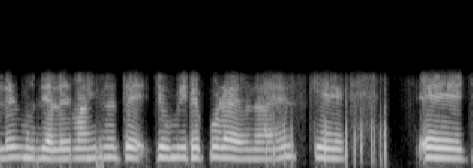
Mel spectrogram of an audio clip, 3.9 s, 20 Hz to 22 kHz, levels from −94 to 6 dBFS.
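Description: Opus voice compression runs throughout the speech and is heavy. The codec is in its SILK linear-prediction mode at narrowband, so nothing survives above about 4.2 kHz and the voice sounds muffled and boxed-in. The excitation is coded so coarsely that the speech turns hoarse and faintly robotic. That degree of damage points to a very low bitrate, around 6 kbps, with long 60 ms frames.

A train of clicks runs from 2.21 to 3.21 s: around ten sharp, similar-shaped pulses arrive at about 11.2 per second, spaced irregularly rather than on a steady beat. They stand roughly 10 dB above the speech, so they register as a rattling tick over the voice and through any gap. The likely cause is interference from nearby equipment or a faulty connection or power supply injecting pulses into the signal.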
